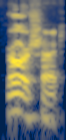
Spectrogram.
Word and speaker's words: Rorschach: Is that how you pronounce his name? Rorschach? Rorschach, yes.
